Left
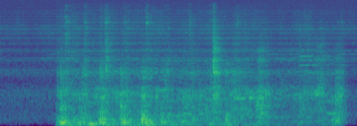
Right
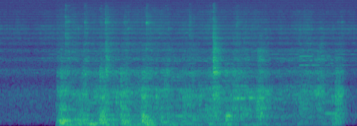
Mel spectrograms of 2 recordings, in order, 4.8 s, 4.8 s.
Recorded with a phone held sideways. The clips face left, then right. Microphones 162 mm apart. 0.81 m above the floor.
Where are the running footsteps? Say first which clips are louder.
Even; 15° left (ahead or behind), 1.0 m; by 4.6 s 5° left (ahead or behind), 1.7 m.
